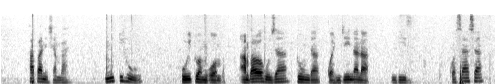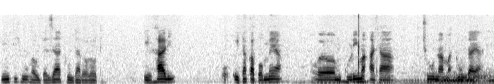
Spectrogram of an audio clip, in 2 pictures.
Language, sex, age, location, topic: Swahili, male, 18-24, Nakuru, agriculture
